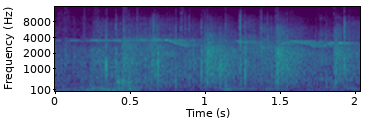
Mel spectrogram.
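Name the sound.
audience applause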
